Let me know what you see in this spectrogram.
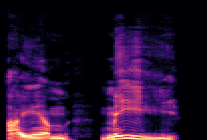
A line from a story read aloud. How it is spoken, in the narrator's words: I'd simply shouted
